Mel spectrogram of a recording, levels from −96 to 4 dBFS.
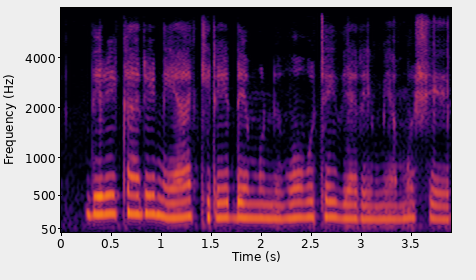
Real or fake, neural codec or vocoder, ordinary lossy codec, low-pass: fake; codec, 24 kHz, 3.1 kbps, DualCodec; none; 7.2 kHz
